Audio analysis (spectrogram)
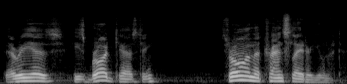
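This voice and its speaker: A male actor plays an excitable space-project technician in a 1950s radio drama. His voice sits a little high and moves animatedly as he explains things conversationally, sometimes repeating himself. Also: moderate pace, slight background noise, natural voice. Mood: eager, explaining. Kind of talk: 1950s science fiction radio acting.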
